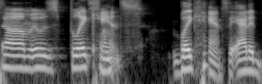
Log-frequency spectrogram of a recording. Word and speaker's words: Blake Hance: Blake Hance. They added Blake Hance, which actually rhymes with Trey Lance, but they added Blake Hance on the team and they waived Trey Sermon.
